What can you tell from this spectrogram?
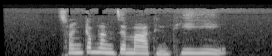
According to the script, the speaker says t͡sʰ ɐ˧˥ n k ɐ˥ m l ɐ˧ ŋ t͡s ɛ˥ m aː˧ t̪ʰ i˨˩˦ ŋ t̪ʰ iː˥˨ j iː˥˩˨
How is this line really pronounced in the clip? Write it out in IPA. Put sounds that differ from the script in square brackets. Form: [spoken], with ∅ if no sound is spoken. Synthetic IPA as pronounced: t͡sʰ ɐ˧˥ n k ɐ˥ m l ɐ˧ ŋ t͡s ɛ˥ m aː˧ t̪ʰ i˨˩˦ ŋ t̪ʰ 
